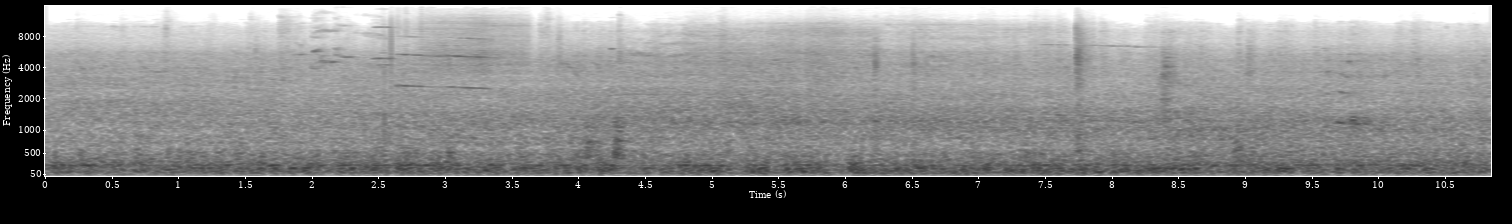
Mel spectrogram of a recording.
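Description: Avadh Assam Express passenger coach running along the track, heard from aboard: a steady rumble of wheels on rail. A faint high squeal comes in briefly about two to three seconds in.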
